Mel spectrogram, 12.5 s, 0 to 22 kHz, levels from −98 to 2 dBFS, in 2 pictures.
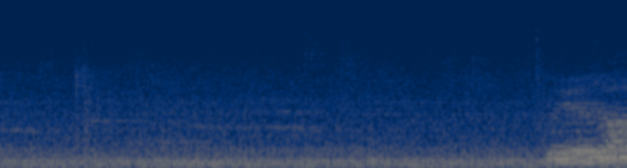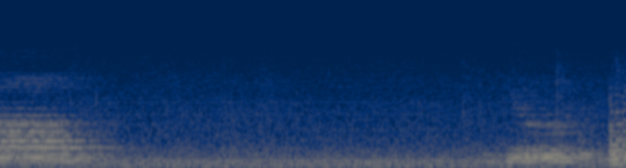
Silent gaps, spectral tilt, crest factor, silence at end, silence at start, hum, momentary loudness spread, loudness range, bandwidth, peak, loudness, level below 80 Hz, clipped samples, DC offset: none; -8.5 dB/octave; 18 dB; 0 s; 0 s; none; 15 LU; 11 LU; 18 kHz; -32 dBFS; -53 LUFS; -66 dBFS; under 0.1%; under 0.1%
